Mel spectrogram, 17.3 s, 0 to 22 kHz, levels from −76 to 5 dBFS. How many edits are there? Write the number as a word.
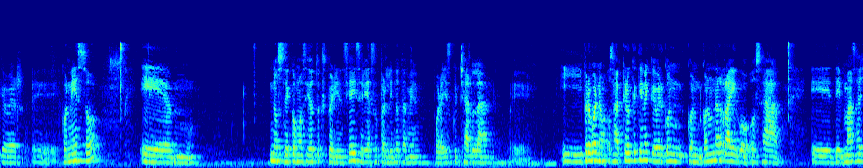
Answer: one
